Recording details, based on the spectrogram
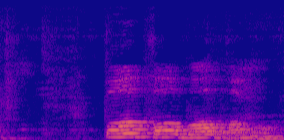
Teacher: এই ব্যঞ্জন ধ্বনিগুলি উচ্চারণের সময় কি হয়? দুটি ঠোঁট স্পর্শ করে। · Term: ওষ্ঠ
